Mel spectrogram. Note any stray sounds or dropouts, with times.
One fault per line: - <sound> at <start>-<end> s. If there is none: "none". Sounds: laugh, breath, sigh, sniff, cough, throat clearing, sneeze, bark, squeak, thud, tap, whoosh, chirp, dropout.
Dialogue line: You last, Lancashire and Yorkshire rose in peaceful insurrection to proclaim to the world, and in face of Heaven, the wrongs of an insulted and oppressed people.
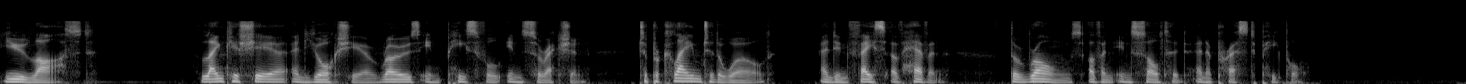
none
